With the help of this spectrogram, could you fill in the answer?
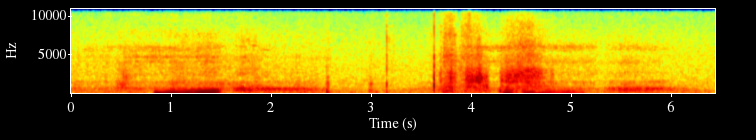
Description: Rasta snoring with her tongue flapping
